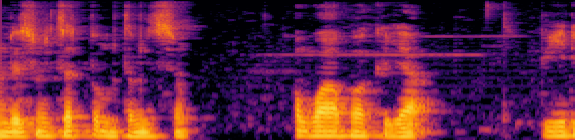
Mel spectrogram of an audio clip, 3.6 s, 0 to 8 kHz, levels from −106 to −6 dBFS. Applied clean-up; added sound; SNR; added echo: classical method Wiener filter.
